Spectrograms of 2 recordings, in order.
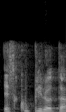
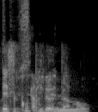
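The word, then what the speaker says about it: euskal pilota: basque donc poelot basque ça se dit escou pilota alors je prononce super mal je pense hein j'ai j'ai pas du tout l'accent basque donc c'est escou pilota voilà pilota bah certainement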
